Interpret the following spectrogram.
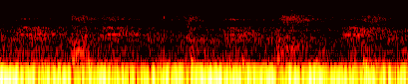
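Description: Handheld camera handling noise: a steady low rumble with faint, scattered small clicks as the camera moves around the frame.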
